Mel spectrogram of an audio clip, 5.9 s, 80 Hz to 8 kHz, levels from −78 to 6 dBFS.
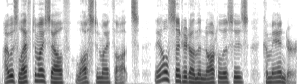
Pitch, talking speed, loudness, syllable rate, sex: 160 Hz, 160 wpm, -17 LUFS, 4.4 syllables/s, male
